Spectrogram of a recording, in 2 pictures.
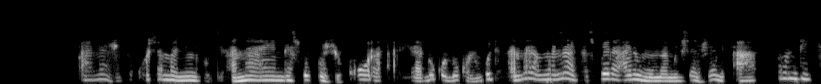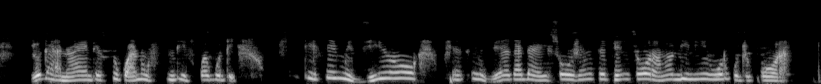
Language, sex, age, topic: Ndau, male, 18-24, education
